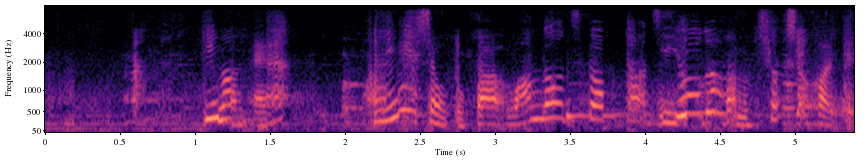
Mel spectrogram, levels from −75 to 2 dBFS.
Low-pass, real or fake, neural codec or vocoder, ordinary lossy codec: 7.2 kHz; fake; codec, 16 kHz in and 24 kHz out, 0.6 kbps, FireRedTTS-2 codec; none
